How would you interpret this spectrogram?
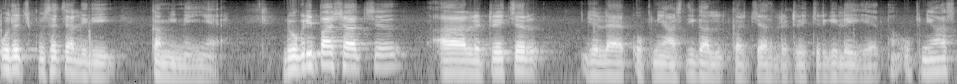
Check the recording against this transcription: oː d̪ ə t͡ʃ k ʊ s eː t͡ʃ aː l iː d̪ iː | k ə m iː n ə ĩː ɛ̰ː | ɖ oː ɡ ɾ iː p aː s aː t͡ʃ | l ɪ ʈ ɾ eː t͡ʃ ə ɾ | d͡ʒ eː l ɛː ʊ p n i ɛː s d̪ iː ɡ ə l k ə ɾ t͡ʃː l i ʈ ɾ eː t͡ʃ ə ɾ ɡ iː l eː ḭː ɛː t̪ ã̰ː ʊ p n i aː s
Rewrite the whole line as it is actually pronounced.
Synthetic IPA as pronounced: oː d̪ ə t͡ʃ k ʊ s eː t͡ʃ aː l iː d̪ iː | k ə m iː n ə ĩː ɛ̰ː | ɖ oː ɡ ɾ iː p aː ʃ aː t͡ʃ | l ɪ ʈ ɾ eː t͡ʃ ə ɾ | d͡ʒ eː l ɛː ʊ p n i aː s d̪ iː ɡ ə l k ə ɾ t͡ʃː l ɪ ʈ ɾ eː t͡ʃ ə ɾ ɡ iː l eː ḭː ɛː t̪ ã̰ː ʊ p n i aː s

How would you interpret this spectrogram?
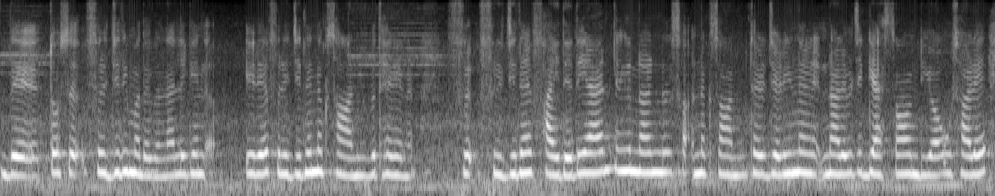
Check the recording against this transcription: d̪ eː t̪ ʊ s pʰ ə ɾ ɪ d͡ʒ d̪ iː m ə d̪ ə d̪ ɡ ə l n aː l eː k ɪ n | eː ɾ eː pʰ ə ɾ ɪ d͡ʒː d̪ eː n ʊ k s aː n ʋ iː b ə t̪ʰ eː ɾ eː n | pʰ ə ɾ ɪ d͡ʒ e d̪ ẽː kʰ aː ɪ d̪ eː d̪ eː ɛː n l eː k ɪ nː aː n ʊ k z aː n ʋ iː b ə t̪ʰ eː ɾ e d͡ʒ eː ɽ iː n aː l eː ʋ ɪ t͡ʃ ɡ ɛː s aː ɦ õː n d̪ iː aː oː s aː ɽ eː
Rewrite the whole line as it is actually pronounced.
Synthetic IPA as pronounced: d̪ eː t̪ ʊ s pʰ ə ɾ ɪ d͡ʒ d̪ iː m ə d̪ ə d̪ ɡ ə l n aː l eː k ɪ n | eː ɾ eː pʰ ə ɾ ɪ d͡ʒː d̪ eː n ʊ k s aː n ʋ iː b ə t̪ʰ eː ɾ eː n | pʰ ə ɾ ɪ d͡ʒ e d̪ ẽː pʰ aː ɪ d̪ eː d̪ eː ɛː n l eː k ɪ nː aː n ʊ k s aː n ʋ iː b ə t̪ʰ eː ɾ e d͡ʒ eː ɽ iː n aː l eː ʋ ɪ t͡ʃ ɡ ɛː s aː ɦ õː n d̪ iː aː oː s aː ɽ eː

